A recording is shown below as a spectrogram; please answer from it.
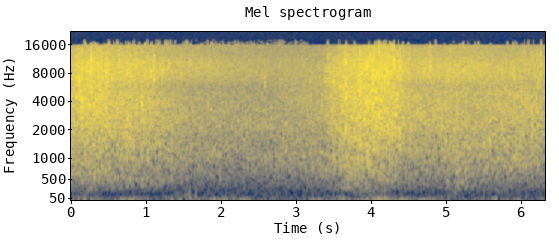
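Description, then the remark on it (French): Gentle waves of the Mediterranean Sea near Monte-Carlo at dusk, heard from a balcony, wash steadily with a soft hiss, one swell rising and breaking midway before settling back into a continuous murmur. No voices are heard. “Face à la Méditerranée, sur ce balcon où j'étais venu tant de fois m'accouder, espérant trouver dans le doux mouvement des vagues l'inspiration d'un récit attachant, je me sentis bien, tout à fait bien.”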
